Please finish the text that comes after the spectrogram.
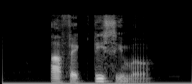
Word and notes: afectísimo: espagnol

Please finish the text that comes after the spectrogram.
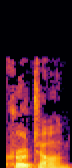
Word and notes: crouton: anglais

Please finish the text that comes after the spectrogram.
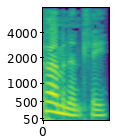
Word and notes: permanently: anglais

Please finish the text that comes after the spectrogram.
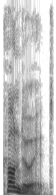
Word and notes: conduit: anglais

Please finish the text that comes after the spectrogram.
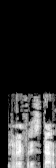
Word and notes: refrescar: espagnol

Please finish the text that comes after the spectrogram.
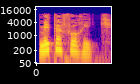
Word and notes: métaphorique: francais

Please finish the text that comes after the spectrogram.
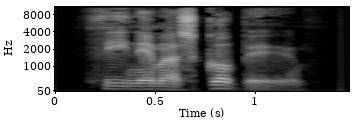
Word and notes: cinemascope: espagnol

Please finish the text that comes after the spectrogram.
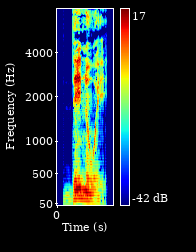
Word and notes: dénouer: français

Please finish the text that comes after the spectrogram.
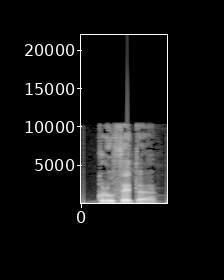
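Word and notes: cruceta: español

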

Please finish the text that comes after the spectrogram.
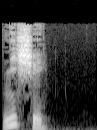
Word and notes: nicher: francais

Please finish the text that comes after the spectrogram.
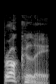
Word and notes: broccoli: anglais

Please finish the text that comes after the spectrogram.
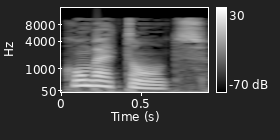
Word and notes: combattant: francais

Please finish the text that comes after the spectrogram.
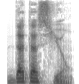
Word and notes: datation: francais

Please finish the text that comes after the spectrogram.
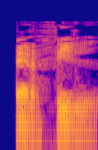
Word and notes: perfil: espagnol

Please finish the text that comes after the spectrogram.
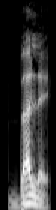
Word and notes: balai: francais

